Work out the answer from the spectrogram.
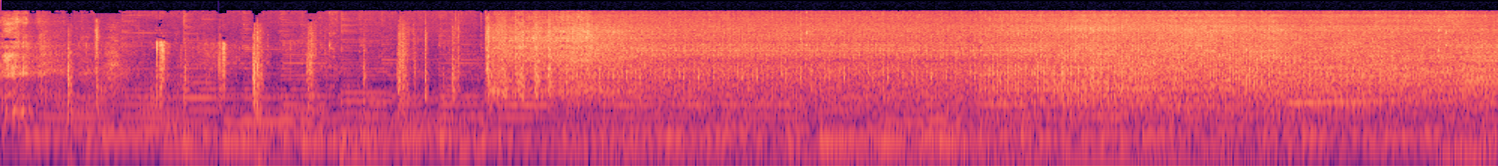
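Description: A car engine starts after a few sharp clicking strikes, then catches into a steady, full, rumbling idle that carries on evenly.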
